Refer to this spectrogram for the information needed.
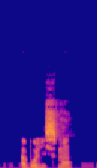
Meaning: an abolition, abolishment, abrogation
- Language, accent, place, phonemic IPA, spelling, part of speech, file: French, France, Lyon, /a.bɔ.lis.mɑ̃/, abolissement, noun, LL-Q150 (fra)-abolissement.wav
